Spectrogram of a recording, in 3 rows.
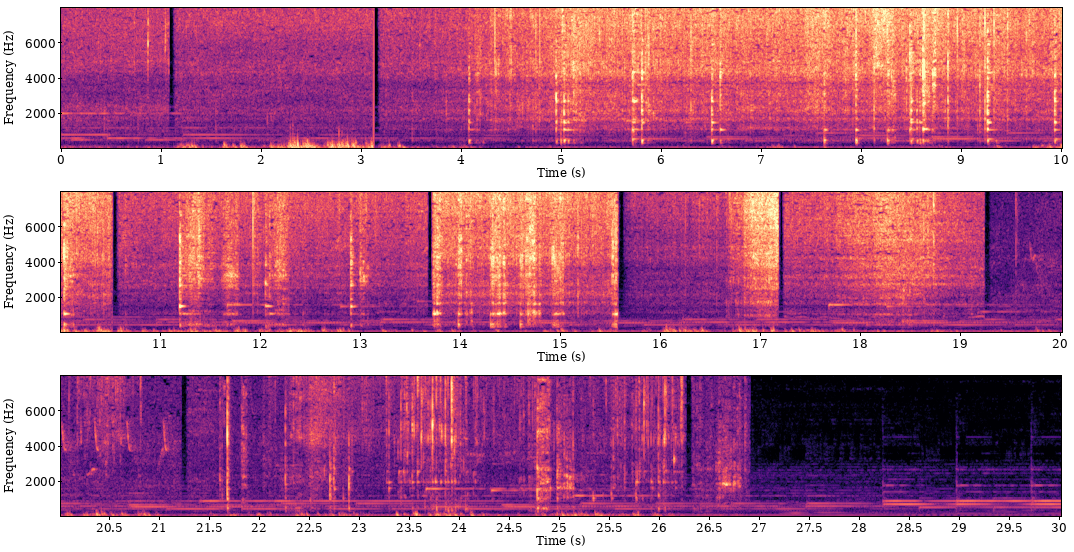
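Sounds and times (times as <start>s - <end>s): food sizzling in oil: 3.3s - 15.7s, 16.3s - 19.2s
spoon clinking and scraping pot: 4.0s - 10.4s, 11.2s - 15.6s, 21.7s - 26.9s.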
